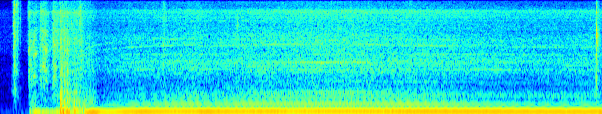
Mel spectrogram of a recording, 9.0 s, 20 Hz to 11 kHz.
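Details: 1988-91 Honda Civic after installing a fuel pump kill switch, started with the switch on following the relay click: short crank, then it catches and settles into a steady, even idle with no misses or knocks.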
